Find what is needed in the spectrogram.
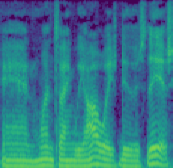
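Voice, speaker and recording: A man's unremarkable speaking voice, fairly low in pitch, with lively intonation. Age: 60s. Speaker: banker and businessman. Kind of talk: radio interview.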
